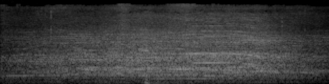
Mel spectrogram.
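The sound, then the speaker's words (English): A large audience at the Al Smith dinner boos Donald Trump loudly in a sustained, blended roar of many voices that swells over a few seconds and then eases off, with no clear speech standing out. “So normally there isn't booing at the Al Smith dinner, but Donald Trump was rather lustily booed.”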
